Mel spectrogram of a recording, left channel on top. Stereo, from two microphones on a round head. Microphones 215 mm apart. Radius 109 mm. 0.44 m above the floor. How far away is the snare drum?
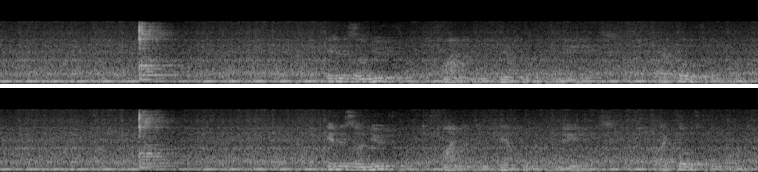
About 6.5 m.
